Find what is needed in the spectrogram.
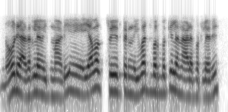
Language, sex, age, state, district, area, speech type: Kannada, male, 30-45, Karnataka, Bellary, rural, conversation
